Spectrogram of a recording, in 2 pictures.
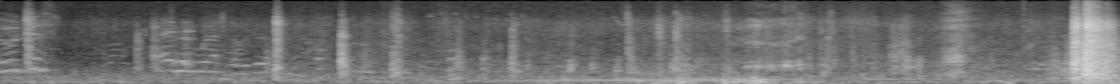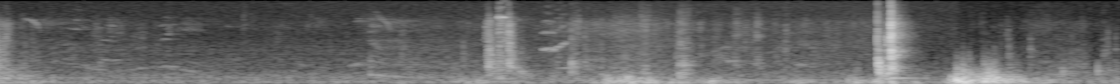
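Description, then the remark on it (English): A door being unlocked with a key and opened: scattered clicks and rattles, then sharper clunks of the latch and the door moving, with light background shuffling. “Right, colonel, open the door, please.”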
